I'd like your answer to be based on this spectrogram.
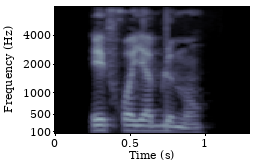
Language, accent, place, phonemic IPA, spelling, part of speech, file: French, France, Lyon, /e.fʁwa.ja.blə.mɑ̃/, effroyablement, adverb, LL-Q150 (fra)-effroyablement.wav
- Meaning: horribly, frightfully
